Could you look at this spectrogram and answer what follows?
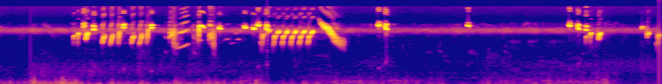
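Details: European goldfinch song of the type called بتبتة وستستة, used by trappers to excite goldfinches and lure them to nets: bright, fast twittering runs of high, sharp notes, with a rising sweep and short pauses, over a faint low hum.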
